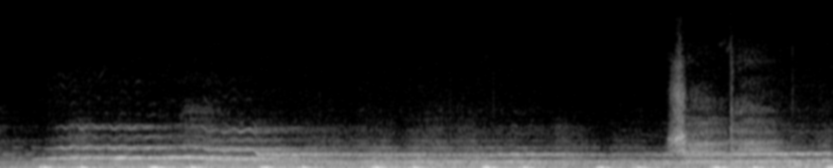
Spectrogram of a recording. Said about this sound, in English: Her heart pounding, she watches helplessly from across the street as he mouths the words, "I love you."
